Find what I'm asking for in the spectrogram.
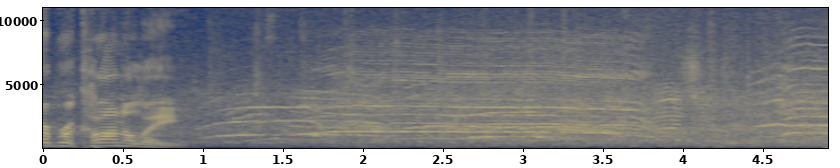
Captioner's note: audience cheers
